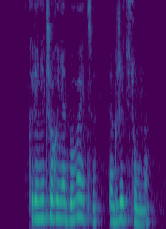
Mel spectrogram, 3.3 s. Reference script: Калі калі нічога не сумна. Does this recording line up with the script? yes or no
no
